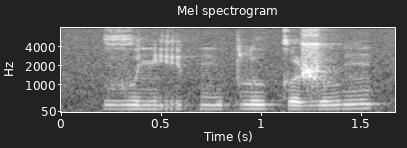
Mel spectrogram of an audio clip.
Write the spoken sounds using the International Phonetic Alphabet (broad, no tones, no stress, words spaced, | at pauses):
ɣunʲrʲɯpmɯp lukoʐuŋ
